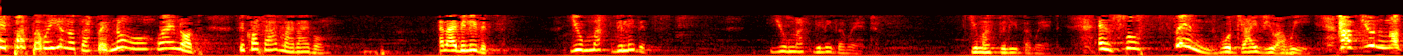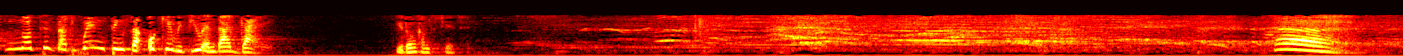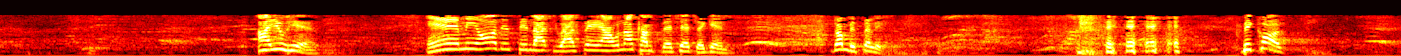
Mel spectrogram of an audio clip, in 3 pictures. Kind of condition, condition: setting, large echoing room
